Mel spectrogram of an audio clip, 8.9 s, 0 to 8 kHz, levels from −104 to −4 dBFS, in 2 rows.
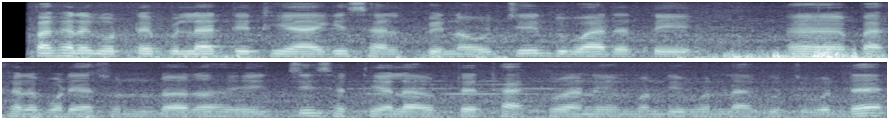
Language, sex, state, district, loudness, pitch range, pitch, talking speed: Odia, male, Odisha, Khordha, -22 LUFS, 115-125 Hz, 120 Hz, 140 wpm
